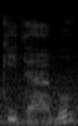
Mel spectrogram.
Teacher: ایک الف برابر لمبا کریں گے، تا کو کھڑی زبر کی وجہ سے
